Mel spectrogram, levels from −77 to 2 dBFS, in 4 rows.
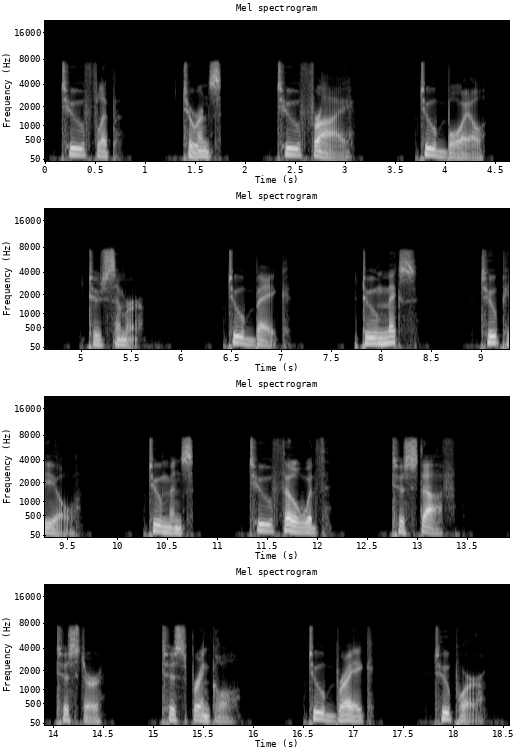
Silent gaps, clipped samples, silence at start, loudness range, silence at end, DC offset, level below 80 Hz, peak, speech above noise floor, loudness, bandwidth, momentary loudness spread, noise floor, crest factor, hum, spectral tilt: none; under 0.1%; 0.15 s; 4 LU; 0.3 s; under 0.1%; -44 dBFS; -2 dBFS; 52 dB; -23 LUFS; 8 kHz; 15 LU; -73 dBFS; 22 dB; none; -5 dB/octave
